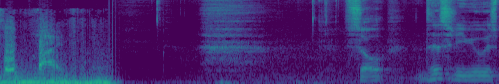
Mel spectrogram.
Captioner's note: sigh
